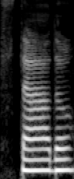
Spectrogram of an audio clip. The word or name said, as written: stádo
